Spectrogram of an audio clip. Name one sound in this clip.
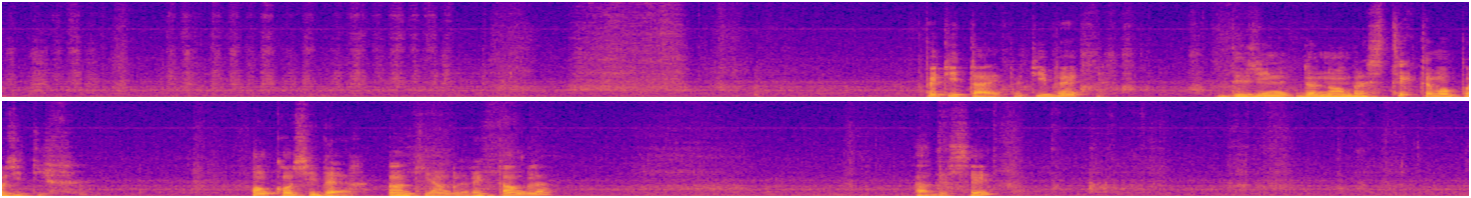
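A felt-tip marker squeaks and scratches softly on paper.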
